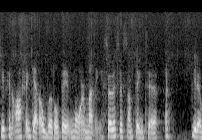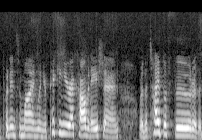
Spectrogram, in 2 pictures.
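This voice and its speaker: A woman's voice: medium pitch, a little mellow. A woman with a slightly sniffly, runny-nosed sound gives an informal coaching talk, explaining things conversationally and often checking in with short tag questions. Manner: conversational teacher, often checking in with "right?" and "okay?". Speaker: retreat business coach and group host. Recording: dull lo-fi audio.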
